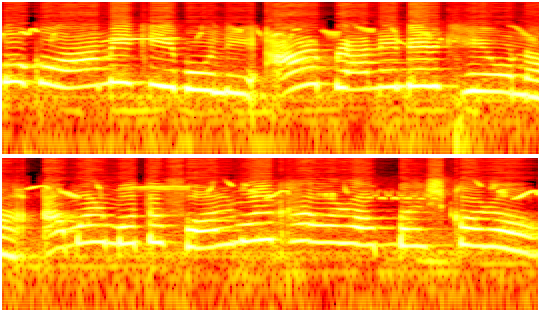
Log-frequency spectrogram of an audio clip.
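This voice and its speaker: Loud background noise surrounds a cartoonish character voice that sounds female and sits at an extremely high pitch. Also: moderate pace. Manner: scolding.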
